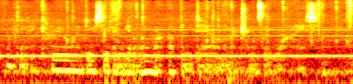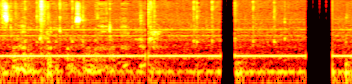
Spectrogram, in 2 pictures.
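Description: A steady electrical hum with scattered faint clicks of a computer mouse and keyboard while someone works at a computer; the audio cuts out briefly twice near the end.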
